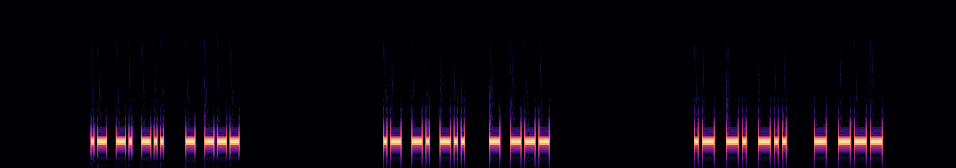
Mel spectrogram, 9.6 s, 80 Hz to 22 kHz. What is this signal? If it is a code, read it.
Morse code, heard as a keyed tone, about 32 wpm, 700 Hz. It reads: AND TO AND TO AND TO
